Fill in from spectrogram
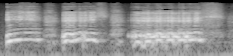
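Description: A woman's voice: high-pitched, lively intonation, moderate pace, pitched above the performer's own voice. A woman voicing a small, timid female mouse who stammers and trembles in an audiobook for children. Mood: frightened stammer. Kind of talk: audiobook character voice.

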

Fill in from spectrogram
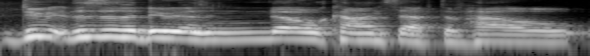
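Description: Expressive and slightly mellow, this man's voice runs on the high side at a moderate pace. He's a comics artist in his thirties, chatting casually as a guest on a video call through headphones in a small room at home or at work.

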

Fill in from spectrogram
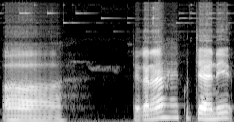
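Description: A man's voice: moderate pace, sharp tone, a little hiss or hum. Puzzled Thai man commenting on a game. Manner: puzzled, exclaiming, talks to the game. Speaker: gameplay streamer.

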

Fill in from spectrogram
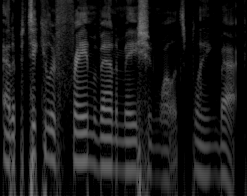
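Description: A man walking through a screen-recorded software tutorial, often restarting and repeating words as he explains. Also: medium pitch, a little fast, gravelly, no echo. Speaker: software developer demonstrating his tool.

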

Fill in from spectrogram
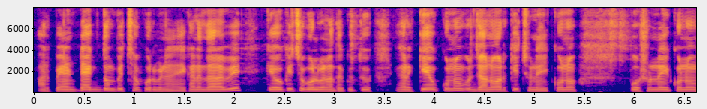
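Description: A man's voice: a little high, little pitch movement, racing, bright, forceful tone, clear, resonant tone, dry recording. A man voicing a bossy but caring uncle who reassures and lectures his nephew. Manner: reassuring, lecturing, repeats "ঠিক আছে". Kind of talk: game play voice acting.

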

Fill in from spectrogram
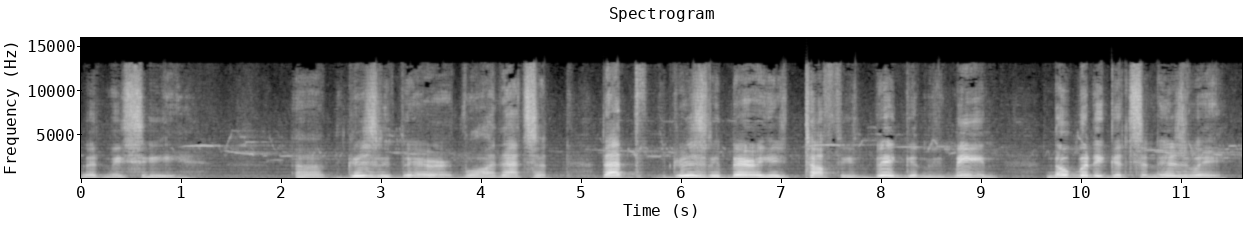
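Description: A man's voice: fairly high pitch, slow, gravelly, distant mic, exaggerated voice. Man voicing a whining hungry coyote. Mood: musing. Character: hungry unhappy male coyote, complaining, wishful.

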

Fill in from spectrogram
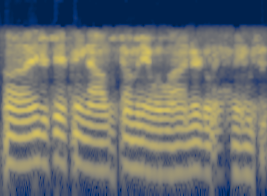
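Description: A man's voice: fairly low pitch, steady tone, fast talker, clear, resonant tone, soft background music. A man, a fire division officer, giving plain status reports over a police-style two-way radio. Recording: distant, tinny radio transmission.

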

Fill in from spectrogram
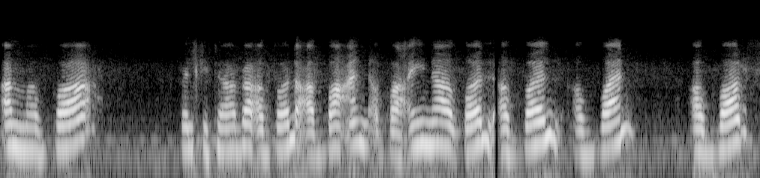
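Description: A woman's voice: a little high, normal speed. A woman giving a university lecture, going point by point and asking and answering her own questions. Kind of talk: academic lecture on Arabic phonetics. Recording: dull lo-fi recording.

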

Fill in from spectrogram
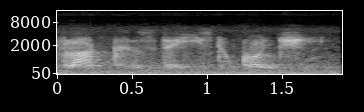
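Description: A male railway announcer reads a scripted notice in formal, separate phrases at a medium pitch. It comes over an outdoor station loudspeaker with loud ambient noise. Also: recorded from a distance, rough recording. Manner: formal, segmented phrase-by-phrase delivery. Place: outdoor railway station, public address system.

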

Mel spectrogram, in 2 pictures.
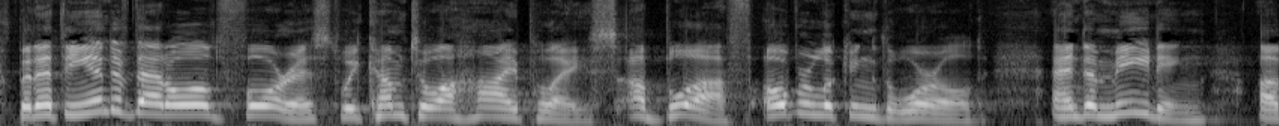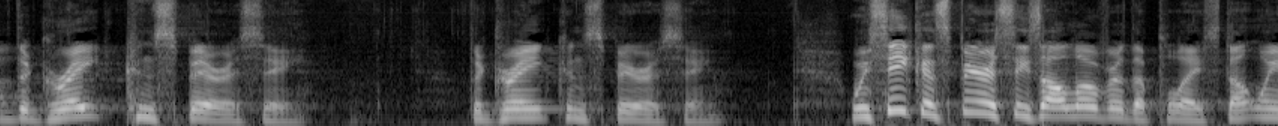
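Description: A man preaching a sermon as pastor, telling a history story in a loose conversational way with asides and little jokes. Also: sits high. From Texas. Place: church sanctuary.

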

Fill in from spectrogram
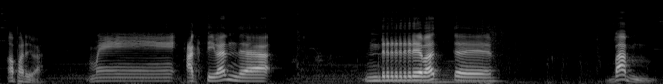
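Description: A man with a Spain Spanish accent commenting on a game he plays, animated and swearing, with mock-dramatic outbursts. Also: fairly high pitch, extremely slow, pauses often. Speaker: gaming video host. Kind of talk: casual gameplay commentary.

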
